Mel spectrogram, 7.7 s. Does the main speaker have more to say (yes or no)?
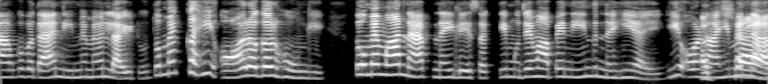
no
